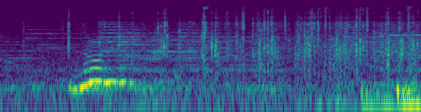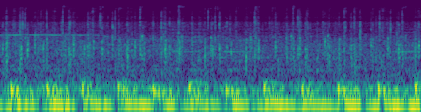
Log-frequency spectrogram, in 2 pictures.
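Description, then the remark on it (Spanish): A protest crowd against Israel's actions in Gaza bangs pots and pans (a cacerolada) in a dense, continuous metallic clatter, loud and steady throughout, with a rising shouted voice near the start and crowd noise underneath. “Así, con una cacerolada, banderas, pancartas y la lectura de un manifiesto que grita alto y claro a los que no quieren decirlo abiertamente, han dicho: esto es un genocidio.”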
